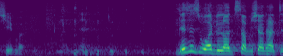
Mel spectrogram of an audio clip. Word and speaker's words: Sumption: I I can say this by way of explanation in every privy council case I've looked at I've always heard it pronounced as sumption but people have different preferences.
